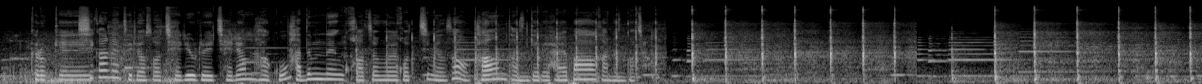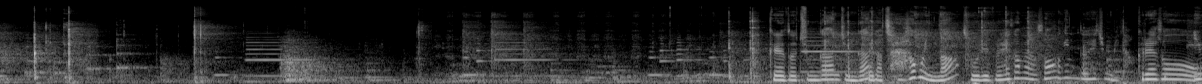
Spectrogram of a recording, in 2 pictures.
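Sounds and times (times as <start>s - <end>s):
background music: 0.0s - 24.0s
mallet striking chisel: 3.4s - 13.0s, 16.6s - 17.6s, 19.2s - 22.7s.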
